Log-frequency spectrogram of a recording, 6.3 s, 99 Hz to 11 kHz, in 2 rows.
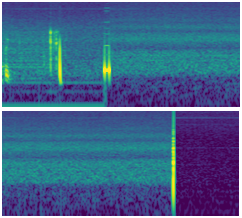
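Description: Two-metre amateur radio repeater heard through a receiver at the end of a check-in. The caller's low 100 Hz access-tone hum stops with a short courtesy beep about a second and a half in. The repeater's carrier then hangs with a faint hiss until a sharp click about five and a half seconds in, when it drops and the squelch closes to silence.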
